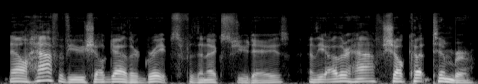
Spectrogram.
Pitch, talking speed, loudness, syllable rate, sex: 115 Hz, 240 wpm, -19 LUFS, 5.2 syllables/s, male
